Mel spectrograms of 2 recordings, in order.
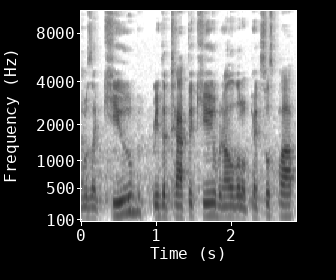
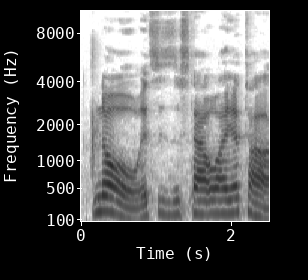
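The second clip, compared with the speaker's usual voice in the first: put-on, fake, comedic Italian accent; 3 semitones higher than usual. Podcast co-host answering his co-host's question, in a put-on Italian accent. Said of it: "that's not how you sound".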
